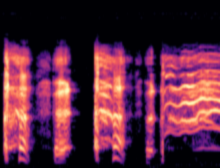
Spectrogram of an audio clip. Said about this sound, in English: I mean, cough twice if you are. Like this.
